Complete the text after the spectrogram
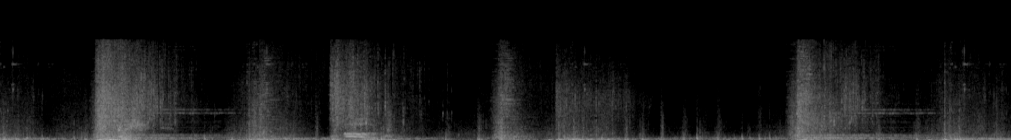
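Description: Sword blows strike and clang in quick bursts.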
